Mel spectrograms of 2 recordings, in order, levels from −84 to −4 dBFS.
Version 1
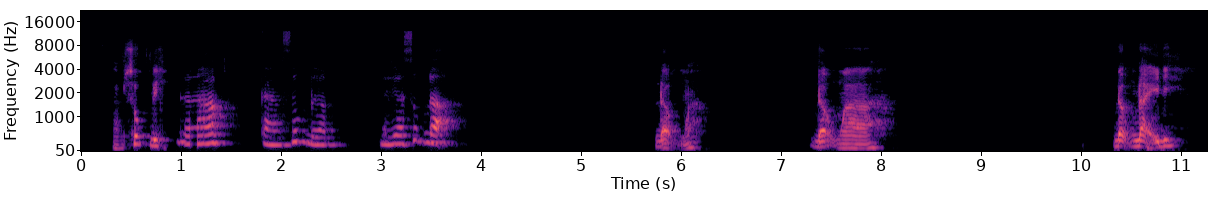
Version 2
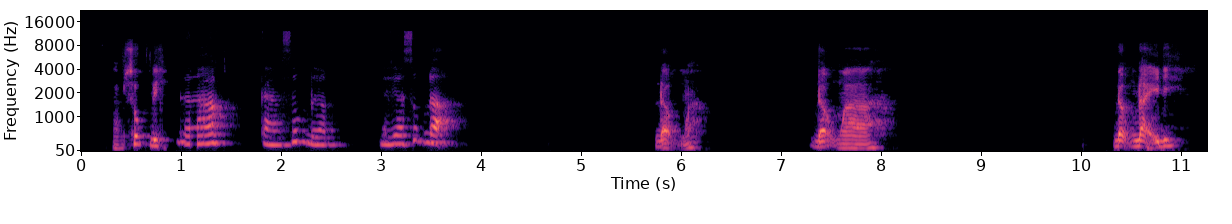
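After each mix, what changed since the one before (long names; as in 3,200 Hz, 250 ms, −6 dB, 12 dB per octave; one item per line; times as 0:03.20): first voice +4.0 dB
second voice +4.0 dB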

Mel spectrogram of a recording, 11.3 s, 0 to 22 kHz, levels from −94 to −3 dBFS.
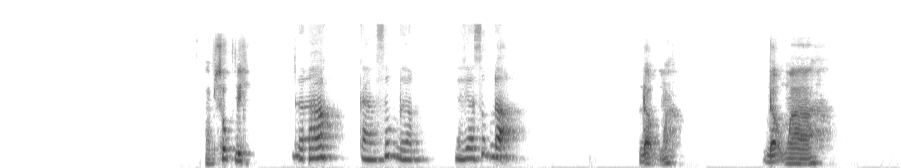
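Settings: first voice: entry +2.25 s
second voice: entry +2.70 s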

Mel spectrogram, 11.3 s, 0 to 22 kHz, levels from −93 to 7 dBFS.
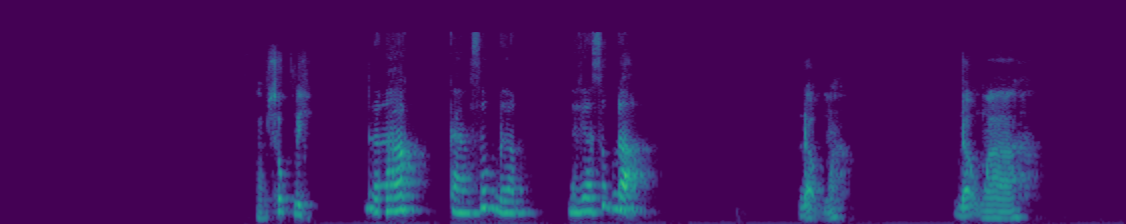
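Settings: first voice −7.0 dB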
